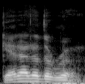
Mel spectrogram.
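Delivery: pitch falls on room, statement tune. Explaining question versus statement intonation, falling pitch at sentence end. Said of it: "the sound of the voice goes down".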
